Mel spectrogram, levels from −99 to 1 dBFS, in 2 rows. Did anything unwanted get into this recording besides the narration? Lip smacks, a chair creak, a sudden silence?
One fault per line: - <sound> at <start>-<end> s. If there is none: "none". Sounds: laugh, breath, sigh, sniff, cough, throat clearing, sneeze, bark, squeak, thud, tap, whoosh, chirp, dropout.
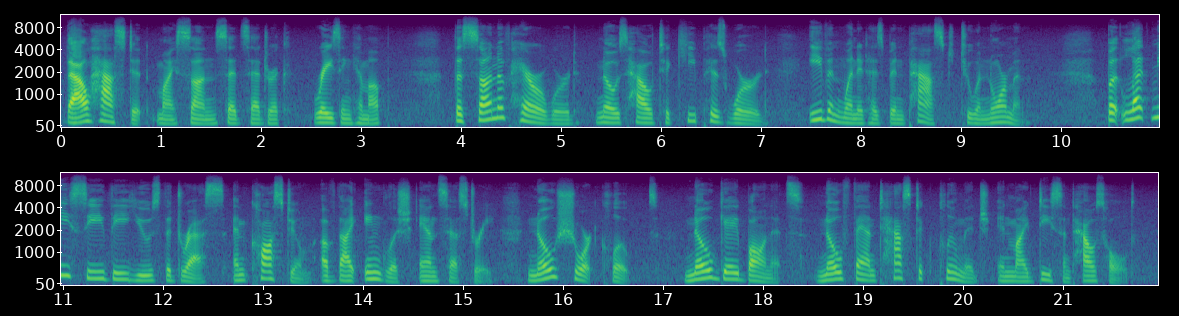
- dropout at 16.7-16.9 s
